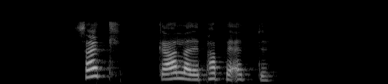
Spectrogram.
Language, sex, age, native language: Icelandic, female, 30-39, Icelandic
